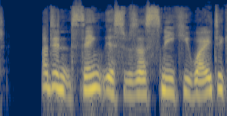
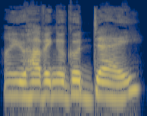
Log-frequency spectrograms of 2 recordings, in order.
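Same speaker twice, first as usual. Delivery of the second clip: male lover voice. Acted. Lucas voiced lower.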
